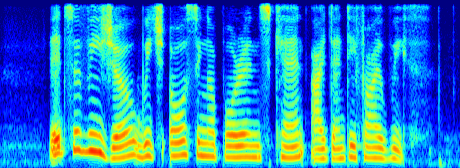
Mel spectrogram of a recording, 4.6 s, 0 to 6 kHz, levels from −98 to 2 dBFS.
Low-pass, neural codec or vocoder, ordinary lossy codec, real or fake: 5.4 kHz; codec, 16 kHz in and 24 kHz out, 1 kbps, XY-Tokenizer; none; fake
